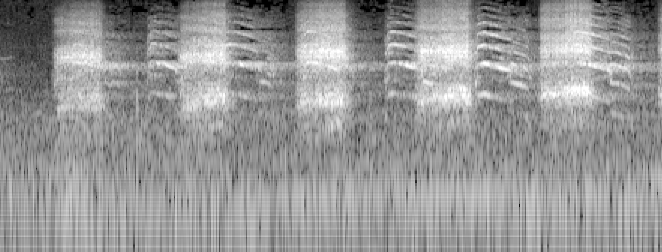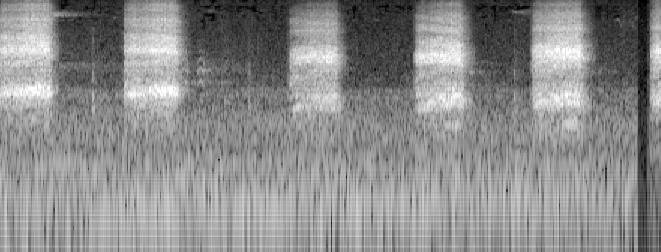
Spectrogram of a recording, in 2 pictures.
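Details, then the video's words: Harris's hawk calling with rough, hoarse screams of even length, about one per second. Thin, quick, downslurred chirps from small birds come between the middle calls. "Harris Hawk Noises"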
